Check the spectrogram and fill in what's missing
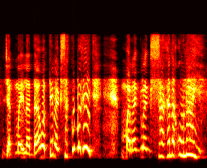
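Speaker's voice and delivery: high, loud outpouring of joy; overjoyed. Acted. Husband tells wife how happy he is, overjoyed. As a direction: proclaim happiness at the top of the voice. Husband declares his great happiness.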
